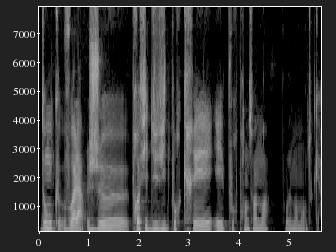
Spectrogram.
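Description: A woman's voice: mid-range voice, flat delivery, unhurried, gravelly, a little mellow. Female podcast co-host, mid-range voice, open and informal, talking personally in slangy everyday speech. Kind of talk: casual, confessional podcast chat.

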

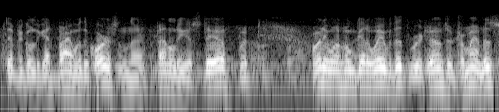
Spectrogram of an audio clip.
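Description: An actor playing an affable, watchful customs officer with an easygoing chatty manner in a 1950s radio drama. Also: male voice, mid-range voice, very fast, natural voice. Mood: relaxed, matter-of-fact. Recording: muffled, noisy 1950s radio recording.

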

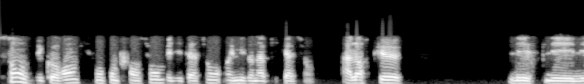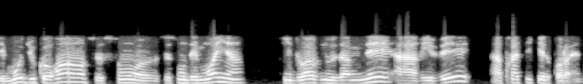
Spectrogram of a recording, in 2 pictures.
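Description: A man who teaches the Quran, explaining slowly in a podcast discussion, hesitant, with many fillers and restarts. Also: medium pitch, no room sound, narrow, tinny audio.

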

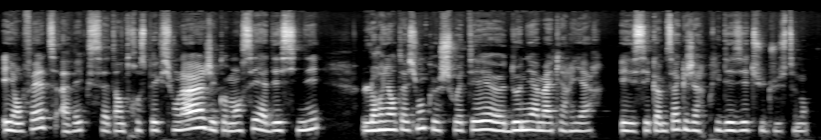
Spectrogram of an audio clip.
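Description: A woman in her thirties from the Rhône-Alpes region, telling her personal story as an interview guest in a reflective way, often pausing with "euh". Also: mid-range voice, fairly even intonation, a little mellow. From Rhône-Alpes, France. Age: 30s. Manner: reflective, many hesitant "euh" fillers.

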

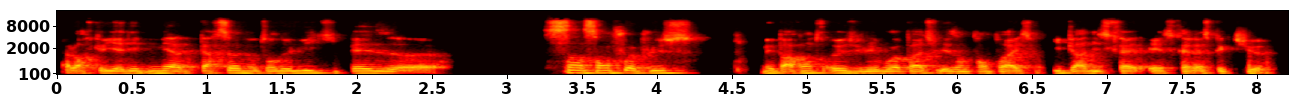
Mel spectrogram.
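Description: A man's voice: medium pitch, level tone, a little fast, vocal fry, darkish tone, reverberant. A man in his forties with a Swiss French accent, a personal trainer talking frankly and casually in an interview. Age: 40s. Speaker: personal trainer, podcast guest.

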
